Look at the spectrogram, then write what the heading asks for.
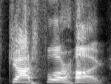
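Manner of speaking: loud, drawn-out announcer call; slow, high, booming name announcement; shouted stage introduction. Retold or imitated. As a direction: bring the comic on with a big holler. Host announcing comic to crowd.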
